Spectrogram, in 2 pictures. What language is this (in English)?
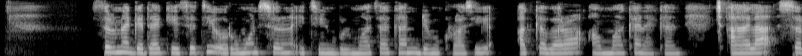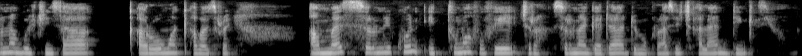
Oromo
